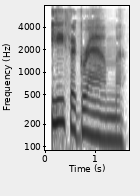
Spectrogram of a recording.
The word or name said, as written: ethogram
